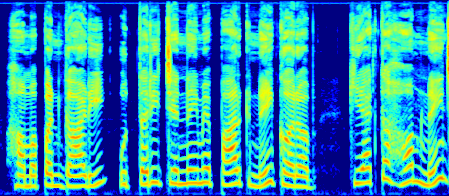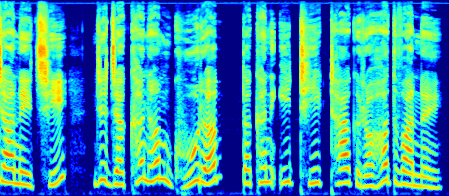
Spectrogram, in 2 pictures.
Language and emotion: Maithili, fearful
